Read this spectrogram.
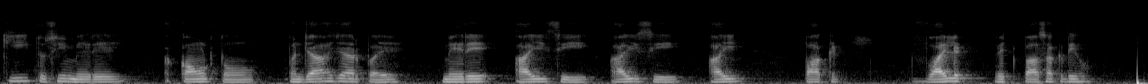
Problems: none marked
